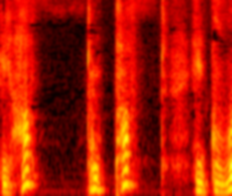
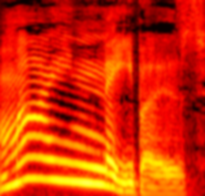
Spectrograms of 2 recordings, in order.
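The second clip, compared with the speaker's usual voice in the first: growling snarl, pitched up and swooping; 7 semitones higher than usual. Narrator reading the Spider's reply to Nat, snarling. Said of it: "he snarled".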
